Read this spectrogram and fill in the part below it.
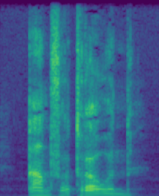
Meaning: to entrust
- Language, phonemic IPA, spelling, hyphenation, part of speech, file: Dutch, /ˈaːn.vərˌtrɑu̯.ə(n)/, aanvertrouwen, aan‧ver‧trou‧wen, verb, Nl-aanvertrouwen.ogg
